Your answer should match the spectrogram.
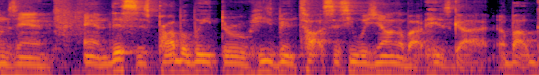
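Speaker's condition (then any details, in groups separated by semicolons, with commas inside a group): No condition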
